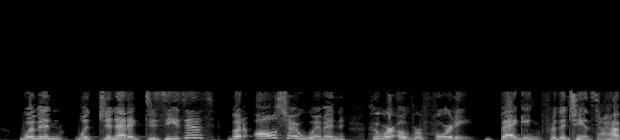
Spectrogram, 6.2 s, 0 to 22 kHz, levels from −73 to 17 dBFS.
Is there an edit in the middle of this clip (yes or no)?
yes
